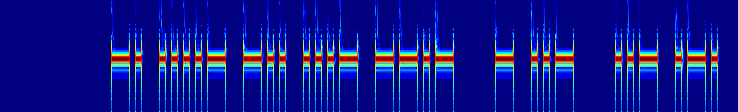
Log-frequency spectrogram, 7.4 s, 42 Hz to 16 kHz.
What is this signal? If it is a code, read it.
Morse code, heard as a keyed tone, about 20 wpm, 700 Hz. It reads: N4DVQ TU UR
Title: Common QSO Phrases Encore 20wpm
